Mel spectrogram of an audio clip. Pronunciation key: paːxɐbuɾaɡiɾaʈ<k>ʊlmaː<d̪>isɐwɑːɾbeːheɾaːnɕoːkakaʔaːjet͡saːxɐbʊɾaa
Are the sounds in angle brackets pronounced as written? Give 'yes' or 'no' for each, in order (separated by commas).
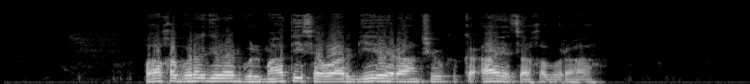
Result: no, no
